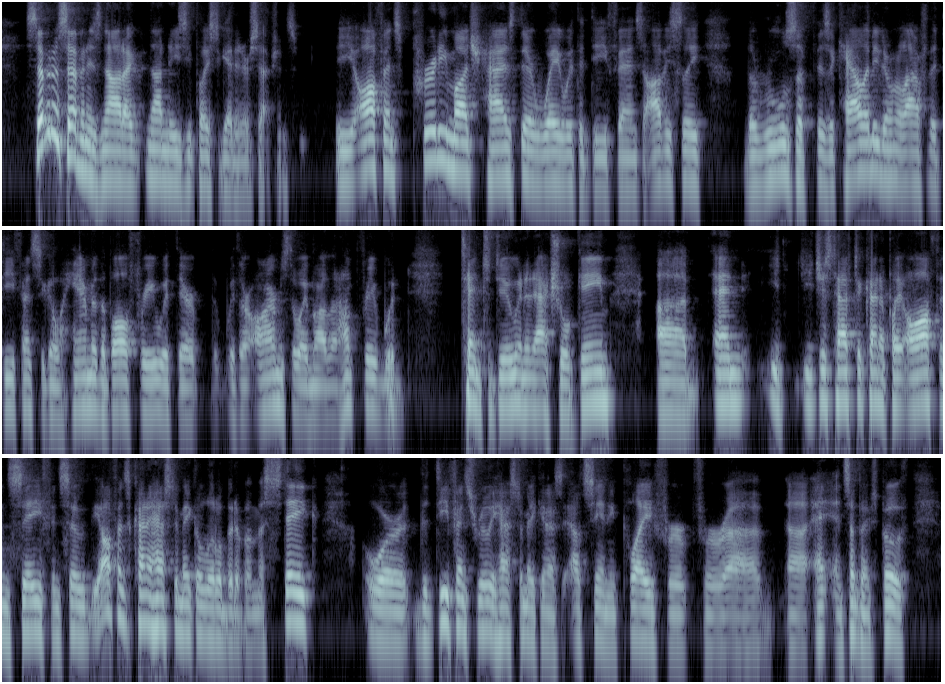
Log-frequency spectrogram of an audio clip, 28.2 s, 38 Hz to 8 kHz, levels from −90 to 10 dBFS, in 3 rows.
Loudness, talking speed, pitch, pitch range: -22 LUFS, 215 wpm, 115 Hz, 105-125 Hz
